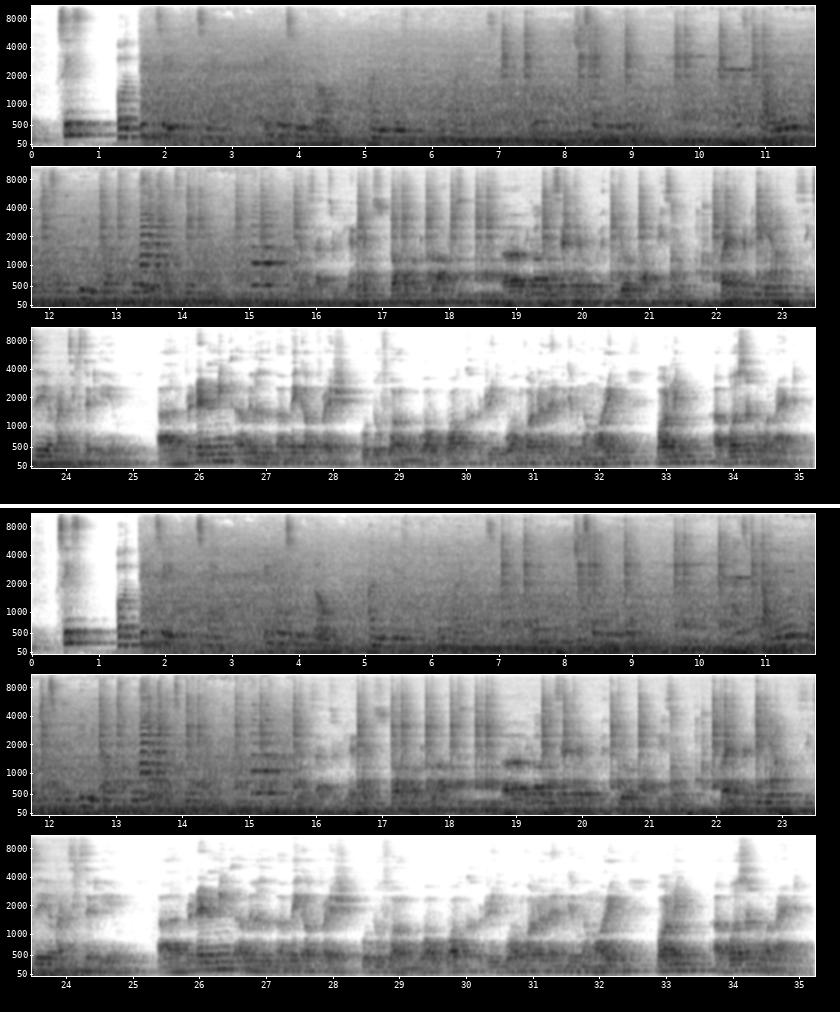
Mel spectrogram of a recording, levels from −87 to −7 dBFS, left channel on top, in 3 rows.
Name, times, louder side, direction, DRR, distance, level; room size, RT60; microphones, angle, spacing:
voice 1, 0.4-0.7 1.3-3.2 3.5-4.6 5.0-5.5 6.1-7.0 7.5-9.4 10.4-14.5, equal, 30° right, 2 dB, 1.0 m, -25 dB
sound 1, 1.2-17.6, equal, 45° right, 1.4 m, -26 dB
sound 2, 1.6-15.7, equal, 10° right, 0.7 m, -24 dB
sound 3, 6.3-24.2, left 1 dB, 90° right, 2.2 m, -22 dB
voice 2, 15.6-18.2 18.8-21.6 22.1-24.8 25.4-32.3 32.8-33.3 33.7-34.8, left 1 dB, 70° left, -1 dB, 1.2 m, -26 dB
8.6 x 5.1 x 3.8 m, 1.2 s
head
